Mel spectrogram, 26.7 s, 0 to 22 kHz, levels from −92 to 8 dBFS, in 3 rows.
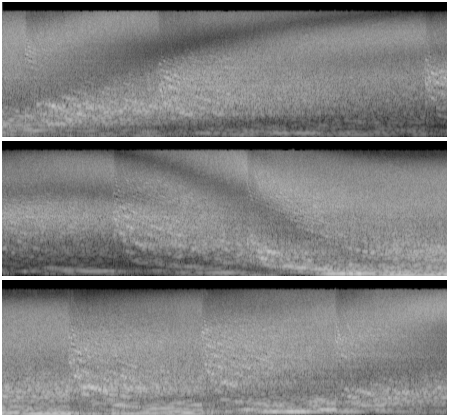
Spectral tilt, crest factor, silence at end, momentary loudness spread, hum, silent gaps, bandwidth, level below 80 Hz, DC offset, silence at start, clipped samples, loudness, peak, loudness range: -1 dB/octave; 16 dB; 0 s; 5 LU; none; none; 16.5 kHz; -32 dBFS; under 0.1%; 0 s; under 0.1%; -13 LUFS; 0 dBFS; 4 LU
